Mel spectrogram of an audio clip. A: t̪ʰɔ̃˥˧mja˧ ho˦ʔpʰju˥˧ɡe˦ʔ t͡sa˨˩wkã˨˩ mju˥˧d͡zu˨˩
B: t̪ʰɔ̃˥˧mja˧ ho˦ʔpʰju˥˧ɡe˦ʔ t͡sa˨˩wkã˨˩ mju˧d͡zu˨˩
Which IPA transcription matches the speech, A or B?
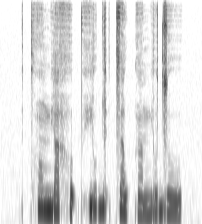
A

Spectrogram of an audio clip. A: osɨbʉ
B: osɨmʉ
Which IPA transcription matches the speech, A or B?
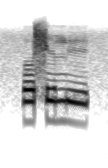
B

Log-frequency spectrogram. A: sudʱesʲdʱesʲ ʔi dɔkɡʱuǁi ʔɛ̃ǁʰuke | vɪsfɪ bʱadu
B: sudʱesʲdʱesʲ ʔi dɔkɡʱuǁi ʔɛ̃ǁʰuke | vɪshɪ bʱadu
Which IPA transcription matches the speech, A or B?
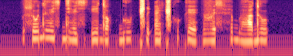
B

